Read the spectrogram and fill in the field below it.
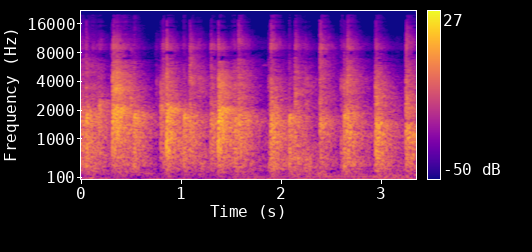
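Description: A church congregation at a Sunday service claps in a steady, even rhythm, about three claps per second, loud and close, with no voices audible over the clapping.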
